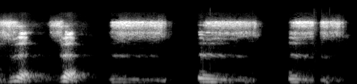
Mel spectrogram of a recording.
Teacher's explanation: we can feel a vibration in your vocal cords it is voiced sound if you don't feel a vibration in your vocal cord you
